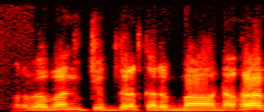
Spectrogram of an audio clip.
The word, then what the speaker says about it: प्रभवन्त्युग्रकर्माणः: प्रभवन्त्युग्रकर्माणः कर्माणश्रयाय जगतो हिताः Prabhavantyugrakarmanah, visarga should be pronounced.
